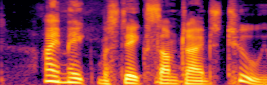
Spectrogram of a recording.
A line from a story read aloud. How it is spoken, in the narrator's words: he said softly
